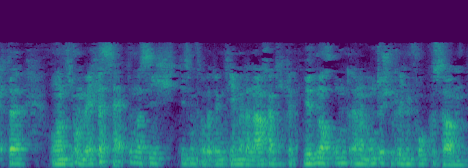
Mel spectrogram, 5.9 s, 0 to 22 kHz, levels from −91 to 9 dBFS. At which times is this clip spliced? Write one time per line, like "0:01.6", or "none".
0:00.9
0:02.5
0:03.7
